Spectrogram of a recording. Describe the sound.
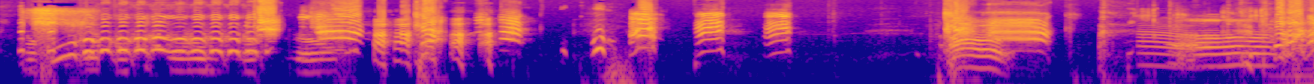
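Someone squawks and warbles in a loud voice, mimicking a tropical bird call in a string of rising and falling cries with short pauses between bursts.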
